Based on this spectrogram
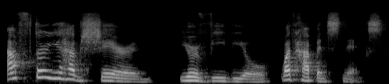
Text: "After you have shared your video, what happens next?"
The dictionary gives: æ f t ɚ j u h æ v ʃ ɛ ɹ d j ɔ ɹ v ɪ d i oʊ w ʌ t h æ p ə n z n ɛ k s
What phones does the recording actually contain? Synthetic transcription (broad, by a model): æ f t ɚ j u h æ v ʃ ɛ ɹ d j ɔ ɹ v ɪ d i oʊ w ʌ t h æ p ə n s n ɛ k s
